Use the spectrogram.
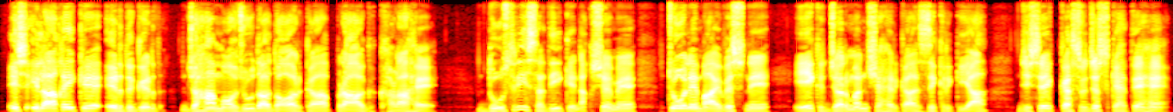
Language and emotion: Urdu, neutral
